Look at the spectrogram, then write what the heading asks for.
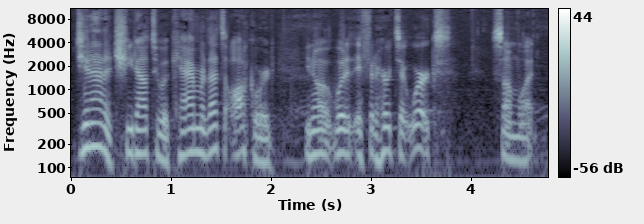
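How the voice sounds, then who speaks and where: A man's voice: a little high, quick pace, gravelly. A man hosting a talk show, chatting casually in a crude, joking, profane way. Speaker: podcast host.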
